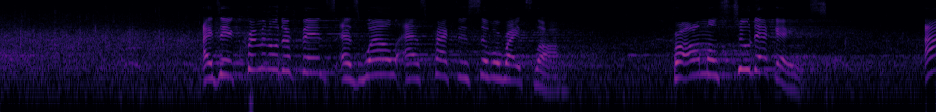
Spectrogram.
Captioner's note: applause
